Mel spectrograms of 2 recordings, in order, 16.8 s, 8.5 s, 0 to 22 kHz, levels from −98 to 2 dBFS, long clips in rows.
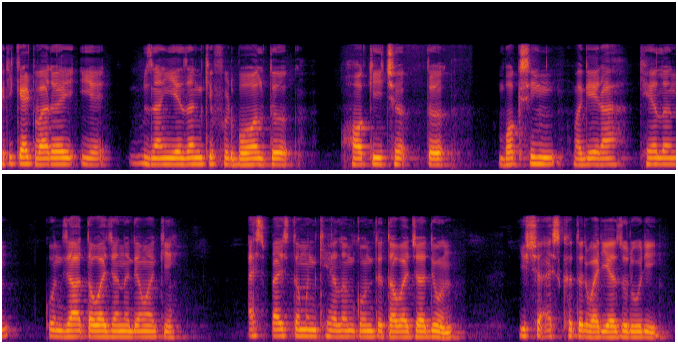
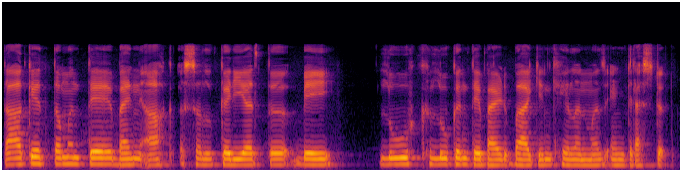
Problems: none marked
